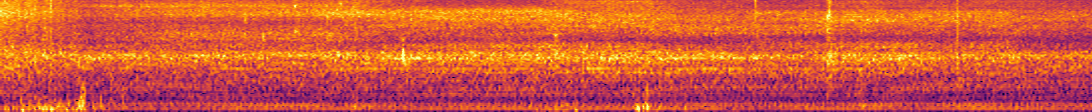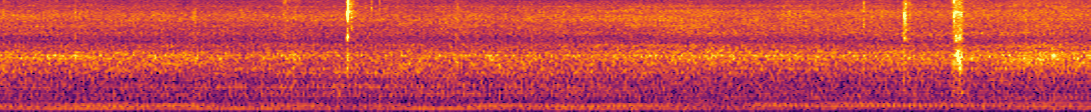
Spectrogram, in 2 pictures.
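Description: An engine running steadily at an even speed, with a brief knock about six seconds in.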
